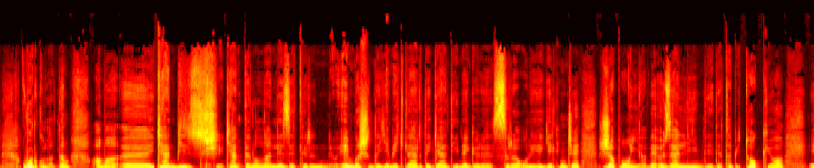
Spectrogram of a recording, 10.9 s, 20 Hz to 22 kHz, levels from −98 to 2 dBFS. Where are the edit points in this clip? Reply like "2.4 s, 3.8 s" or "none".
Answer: 2.0 s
